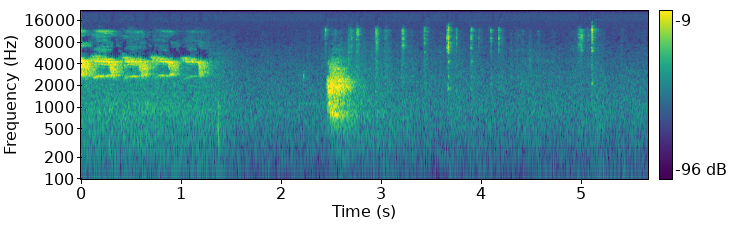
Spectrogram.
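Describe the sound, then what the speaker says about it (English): A bird calls outdoors in a run of quick chirps at the start, then one louder burst and a few sparse ticks follow against a quiet background. "That bird, I've chased it away so many times. It's so loud"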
